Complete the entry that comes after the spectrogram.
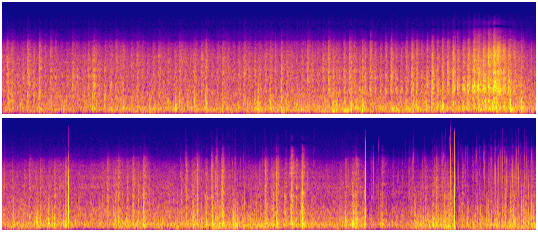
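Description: Heritage steam train running along, heard from an open carriage window: wheels clicking and knocking over the rails under a steady rush of moving air on the microphone, with a short louder rush of noise about halfway through.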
